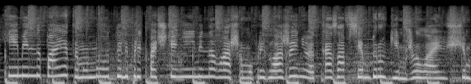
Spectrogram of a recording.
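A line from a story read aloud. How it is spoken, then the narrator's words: Squeaky. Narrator (Russian): пискнула Марлис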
